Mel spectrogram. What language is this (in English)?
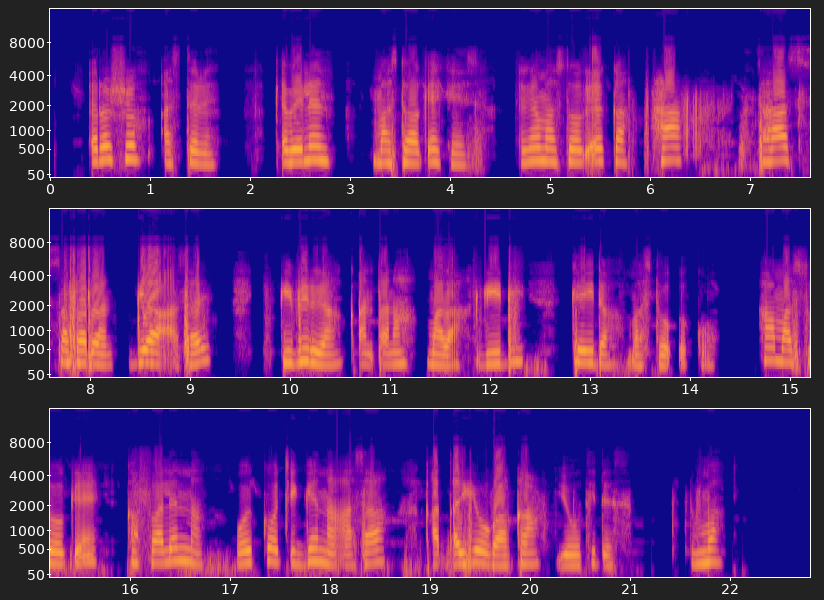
Wolaytta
